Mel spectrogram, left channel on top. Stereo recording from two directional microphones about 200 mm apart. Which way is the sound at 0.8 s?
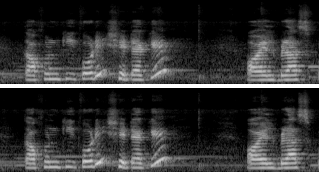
45° right (ahead or behind).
